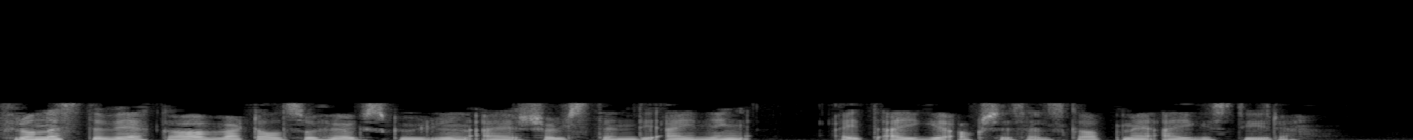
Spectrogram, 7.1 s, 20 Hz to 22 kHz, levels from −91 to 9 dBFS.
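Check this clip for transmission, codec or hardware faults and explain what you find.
One codec fault runs through the whole speech clip: transcoding between lossy codecs. There is nothing above 5.8 kHz, and two layers of compression smearing are heard together, which fits a low-rate MP3 near 28 kbit/s likely re-encoded as WMA near 48 kbit/s. The second encoder wastes bits reproducing the first one's artefacts. On a spectrogram, energy stops sharply at 5.8 kHz, with patchy, blocky gaps below.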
